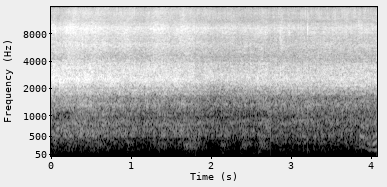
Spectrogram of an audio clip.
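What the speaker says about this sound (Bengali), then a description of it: "1 চামচ আদা বাটা, অল্প একটু জল দিয়ে কষিয়ে নেব।" Garlic paste and ginger paste sautéing in oil with a little water for a fish-head and bottle gourd curry, a loud, steady, close hiss of sizzling steam that holds without pause.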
